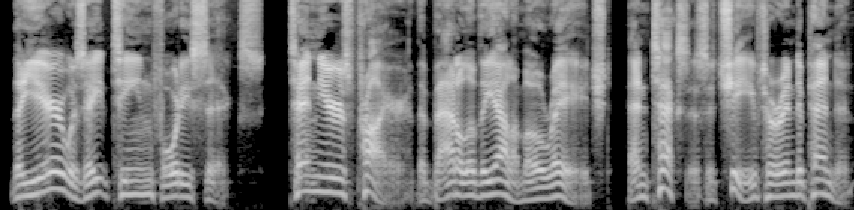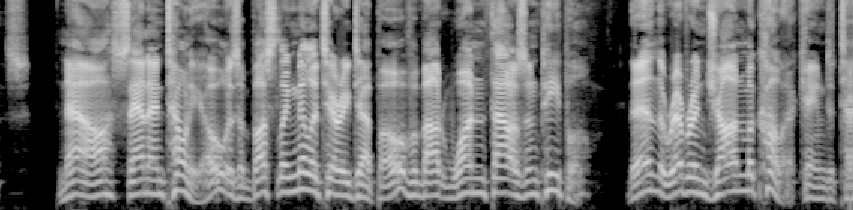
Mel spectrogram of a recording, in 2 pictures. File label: narration gruff historical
